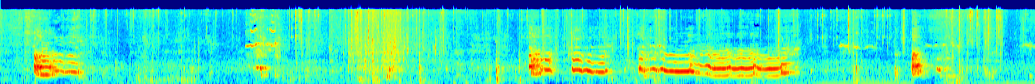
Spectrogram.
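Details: Two Bloodhounds playing with their toy and splashing in a swimming pool; one gives several wavering, harmonic whining yelps, the longest about two seconds, between bursts of splashing water.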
